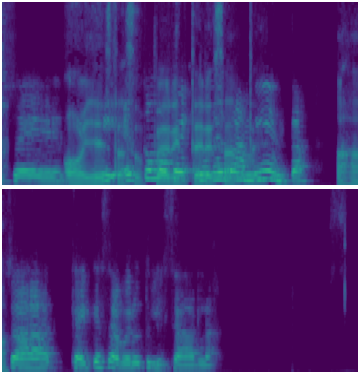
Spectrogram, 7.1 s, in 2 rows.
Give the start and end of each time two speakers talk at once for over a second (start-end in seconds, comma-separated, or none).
0.6-2.7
